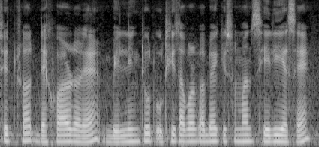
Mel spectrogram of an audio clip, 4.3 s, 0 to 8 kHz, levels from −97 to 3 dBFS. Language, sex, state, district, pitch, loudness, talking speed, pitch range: Assamese, male, Assam, Kamrup Metropolitan, 125 Hz, -17 LUFS, 140 wpm, 115-130 Hz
